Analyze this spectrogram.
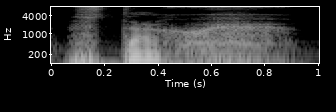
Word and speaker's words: station: And T-I-O-N in Swedish is hun. It's like you're if you went through my course on the pronunciation, then to make this sound a lot of people say, oh man, it's so hard, that sound, the number 7 in Swedish, oh my god. It is very easy. Imagine when a cat is angry, right?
